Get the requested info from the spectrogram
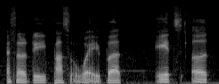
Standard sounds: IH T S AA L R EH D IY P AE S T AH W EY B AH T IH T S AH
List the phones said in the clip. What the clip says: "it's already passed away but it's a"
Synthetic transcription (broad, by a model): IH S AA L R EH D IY P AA S AH W EY B AH T IH T S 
